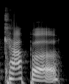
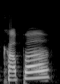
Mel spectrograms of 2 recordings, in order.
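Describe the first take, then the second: First: Kappa with a short a, "kap-pa"; kappa, the wrong way. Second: Cuppa with an uh vowel, "kuh-puh"; cuppa, British style. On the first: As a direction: say kappa with the a of cat. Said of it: "Not like kappa". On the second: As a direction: say cuppa with the u of cup. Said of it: "but like cuppa". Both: Shown as a demonstration.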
